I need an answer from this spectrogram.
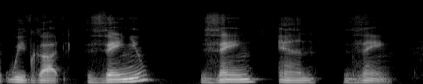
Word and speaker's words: vêm: In the present tense, we've got venho, vem, and vem. So both of these are pronounced the same way.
